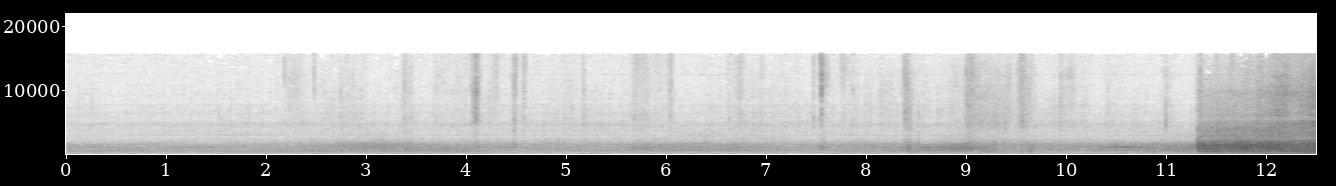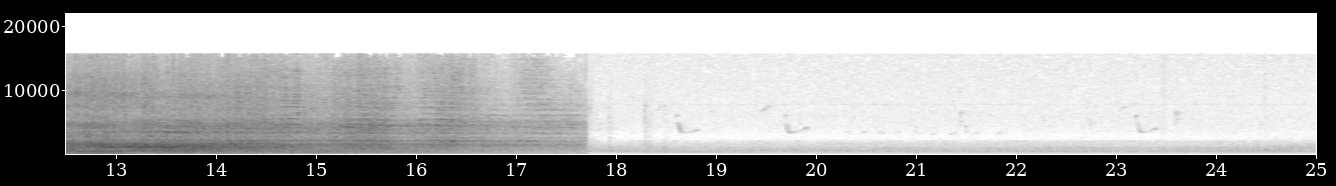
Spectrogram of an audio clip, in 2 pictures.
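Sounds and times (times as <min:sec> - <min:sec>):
train coaches rumbling past: 0:00.0 - 0:17.8
diesel locomotive drone: 0:00.0 - 0:25.0.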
